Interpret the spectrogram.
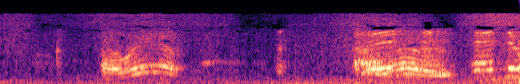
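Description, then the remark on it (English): A caller's radio playing over a phone line: thin, muffled, band-limited voice sounds in two short bursts, with a steady low hum running underneath. “Yeah, turn the radio off.”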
